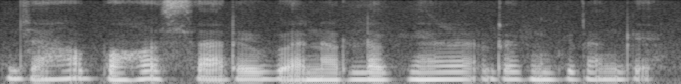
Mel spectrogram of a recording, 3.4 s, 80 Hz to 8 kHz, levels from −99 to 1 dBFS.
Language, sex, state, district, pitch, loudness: Hindi, female, Uttar Pradesh, Lucknow, 205 Hz, -17 LUFS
